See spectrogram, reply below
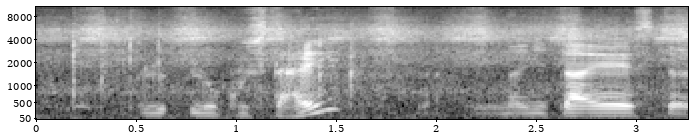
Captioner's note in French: criquets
